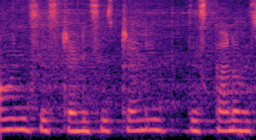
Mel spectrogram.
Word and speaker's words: cisternae: This is cisternae. Do not pronounce this as Christie, because Christie is a structure which is present.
